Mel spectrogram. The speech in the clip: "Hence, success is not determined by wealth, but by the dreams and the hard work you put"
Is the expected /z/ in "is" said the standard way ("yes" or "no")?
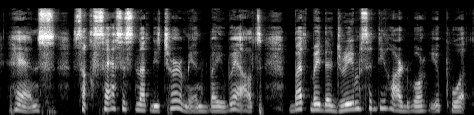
no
